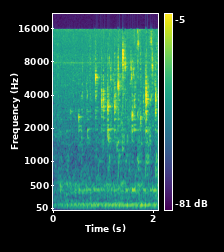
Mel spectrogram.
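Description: Faint bubbling and gurgling of gas escaping from fermenting mead through a valve, small irregular pops over a low hum.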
